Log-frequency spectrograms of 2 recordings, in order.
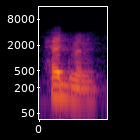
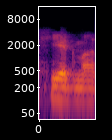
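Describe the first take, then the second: First: The name is said the English way. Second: The name is said the Swedish way.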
